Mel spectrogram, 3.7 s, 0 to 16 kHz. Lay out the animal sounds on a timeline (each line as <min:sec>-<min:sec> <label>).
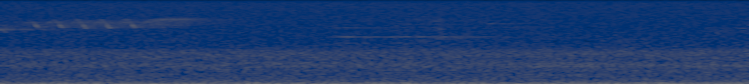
0:00.0-0:01.4 Black-throated Blue Warbler (Setophaga caerulescens)
0:01.5-0:02.5 Blue Jay (Cyanocitta cristata)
